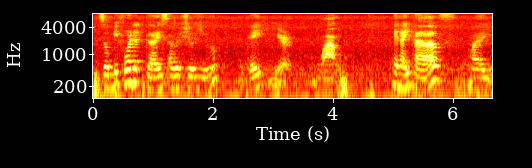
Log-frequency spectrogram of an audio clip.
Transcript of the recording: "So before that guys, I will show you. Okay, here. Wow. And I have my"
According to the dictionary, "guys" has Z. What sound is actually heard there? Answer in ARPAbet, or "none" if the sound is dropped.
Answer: S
